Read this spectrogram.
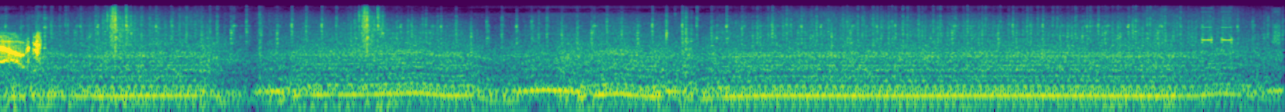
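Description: A tank's engine drones as the tank drives.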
